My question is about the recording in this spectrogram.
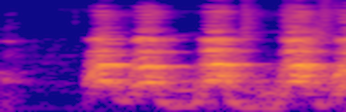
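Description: A dog barking in a run of about four sharp barks, roughly two a second, starting about half a second in. It is alarm barking at the wind, not at anyone at the door.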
